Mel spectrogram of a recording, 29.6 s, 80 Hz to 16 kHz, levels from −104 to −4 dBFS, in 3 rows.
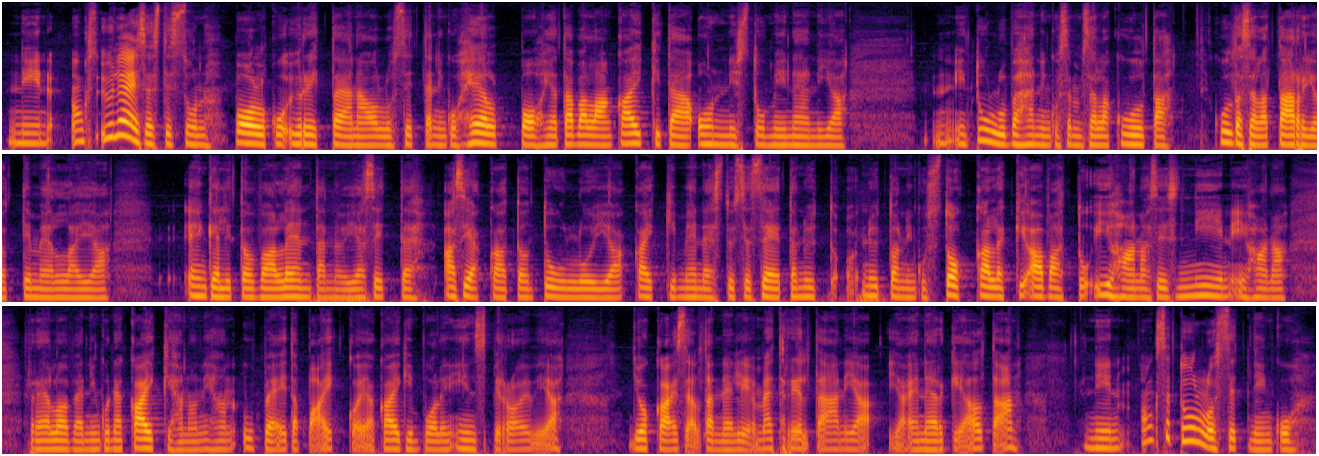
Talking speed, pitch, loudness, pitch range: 145 wpm, 180 Hz, -26 LUFS, 170-195 Hz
